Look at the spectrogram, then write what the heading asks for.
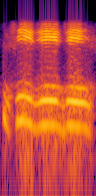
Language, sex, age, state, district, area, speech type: Hindi, female, 30-45, Uttar Pradesh, Azamgarh, rural, conversation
